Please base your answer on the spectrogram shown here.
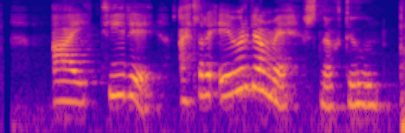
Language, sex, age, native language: Icelandic, female, 12, Icelandic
